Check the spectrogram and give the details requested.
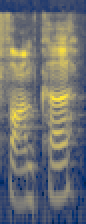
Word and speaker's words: Famke: The original Jean Grey, played by Famke Janssen, however the hell you say that, which I know it's spelled Famke, but it's said like Famke, because she's foreign, but whatever.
